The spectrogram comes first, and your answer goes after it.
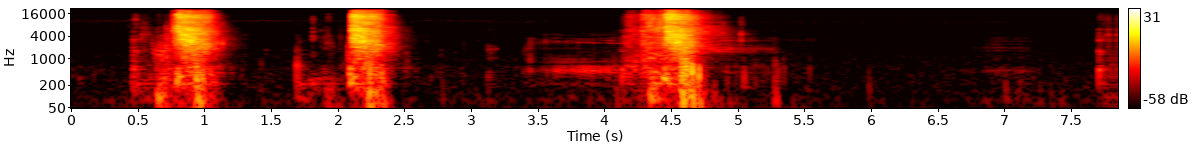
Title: Wet Sneezing Video (M)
